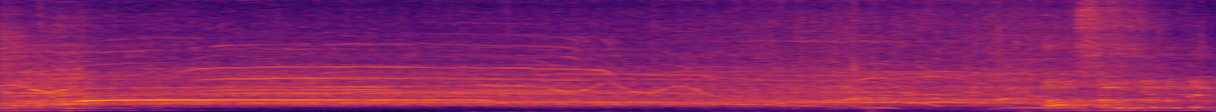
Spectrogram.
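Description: A big outdoor concert crowd at a country show in Burgettstown, Pennsylvania, cheering, whooping and clapping for a performer. The roar is loud and sustained and blends into a dense wash of shouts and applause throughout.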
